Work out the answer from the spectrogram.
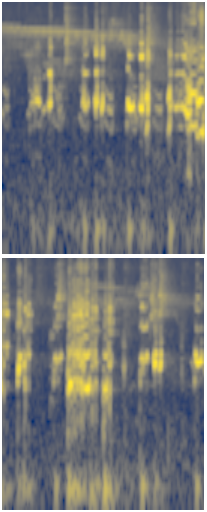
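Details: Farm turkey gobbling in rapid, bubbling, rattling bursts that run together almost continuously, with short gaps, plus a faint steady high whine at the start.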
